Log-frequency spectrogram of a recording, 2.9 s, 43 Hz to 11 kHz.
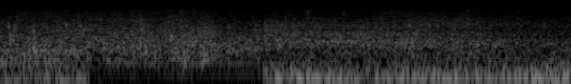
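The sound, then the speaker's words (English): Ocean waves around Anuta, a small Pacific island of about 1/6 of a square mile, wash in a steady, continuous roar of surf, with no distinct breaks between swells and no voices present. “Anuta is so small that no matter where you are, the sound of the waves is ever present.”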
